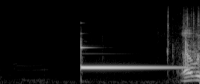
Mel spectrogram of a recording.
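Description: Game-show scoreboard's answer-reveal ding: a single electronic chime that starts suddenly and rings out, fading over about a second, as the answer's points come up on the board. A man's voice comes in near the end.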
